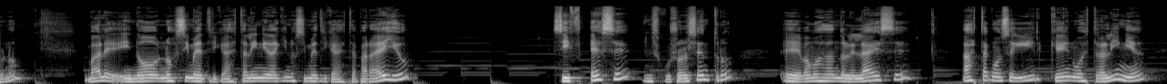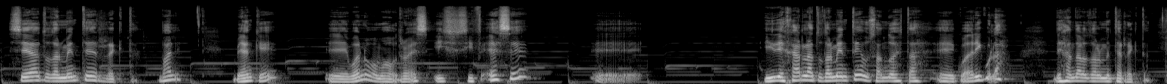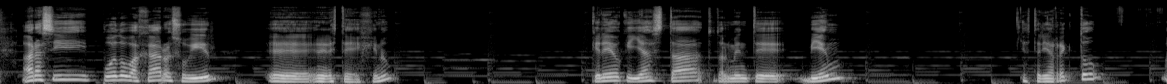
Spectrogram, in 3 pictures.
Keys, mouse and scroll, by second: 3.6-4.7 scroll down 3, 5.5 shift+s, 7.0 s, 13.2-14.2 scroll up 5, 15.6 shift+s, 16.7 s, 22.1-23.2 scroll down 3, 23.2 middle click, 23.2 scroll down 1, 24.3 click, 27.3-27.8 scroll down 3, 27.6 middle click.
